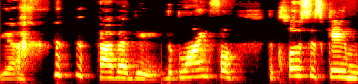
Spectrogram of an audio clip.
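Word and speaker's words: kabaddi: yes that's it how do you say it kabati kabadi yeah kabadi the blindfold the closest game we have to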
